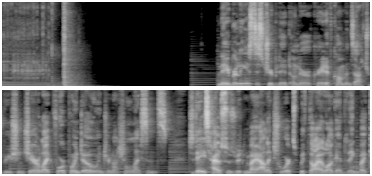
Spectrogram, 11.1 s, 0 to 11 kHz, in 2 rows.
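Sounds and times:
solid thunk of a door shutting: 0:00.7 - 0:01.4
speech: 0:03.2 - 0:11.0.

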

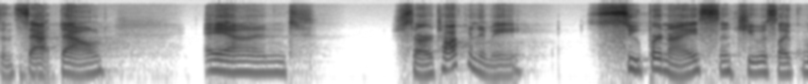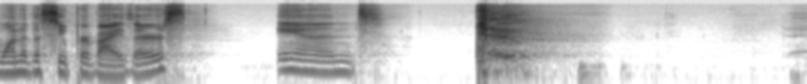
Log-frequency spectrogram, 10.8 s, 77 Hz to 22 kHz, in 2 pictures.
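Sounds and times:
speech: 0:00.0 - 0:08.0
woman with a cold coughing: 0:08.6 - 0:09.3.

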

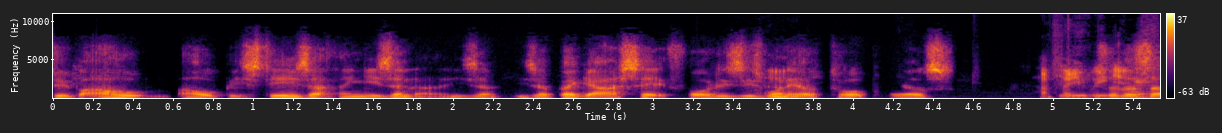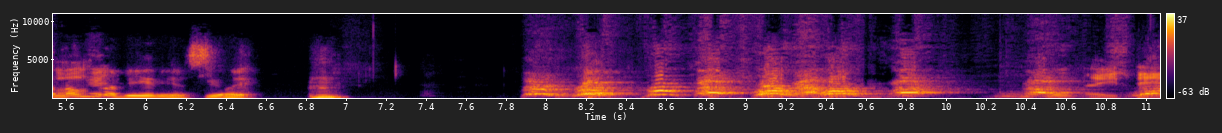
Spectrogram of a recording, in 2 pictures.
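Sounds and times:
speech: 0:00.0 - 0:07.1, 0:10.3 - 0:11.0
dog yapping: 0:07.9 - 0:11.0.

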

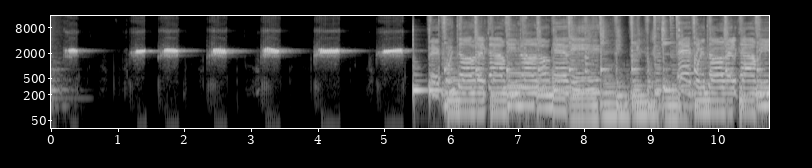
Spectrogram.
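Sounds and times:
cricket chirping: 0:00.0 - 0:05.5
speech: 0:05.8 - 0:08.4, 0:09.3 - 0:10.7.

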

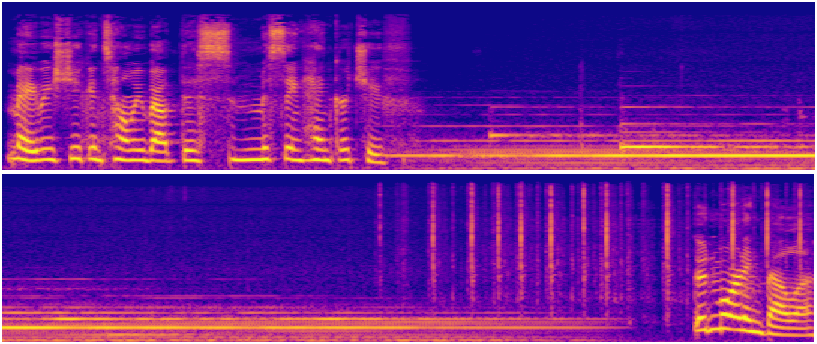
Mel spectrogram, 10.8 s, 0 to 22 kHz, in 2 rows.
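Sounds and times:
speech: 0:00.0 - 0:02.8, 0:10.1 - 0:10.8
steady low hum: 0:02.4 - 0:09.4
typewriter keys clacking: 0:07.9 - 0:10.8.

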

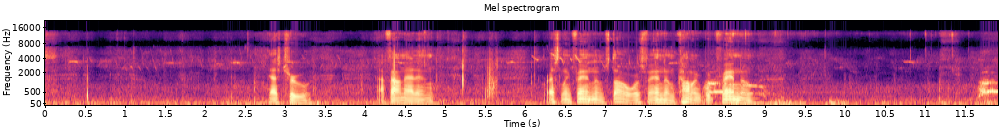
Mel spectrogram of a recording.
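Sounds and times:
faint shuffle of footsteps walking: 0:00.0 - 0:11.9
speech: 0:02.8 - 0:03.4, 0:04.2 - 0:05.0, 0:06.3 - 0:09.0
dog barking outdoors: 0:08.2 - 0:09.1, 0:11.6 - 0:11.9.

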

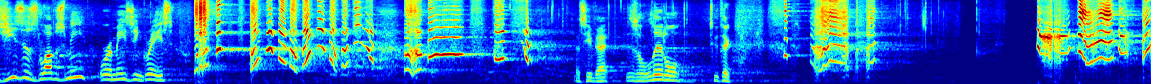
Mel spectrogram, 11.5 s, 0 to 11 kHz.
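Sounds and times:
speech: 0:00.0 - 0:02.1, 0:05.8 - 0:07.7
squeaky buzzing whistle blown through a paper wrapper: 0:02.0 - 0:05.8, 0:07.8 - 0:09.2, 0:10.4 - 0:11.5.

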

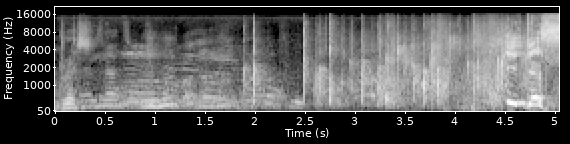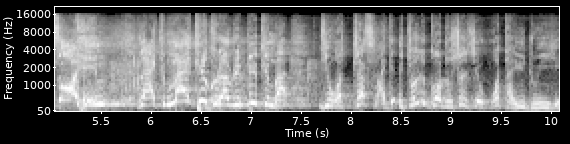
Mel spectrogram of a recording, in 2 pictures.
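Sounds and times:
speech: 0:00.0 - 0:02.9, 0:04.5 - 0:10.0
audience clapping: 0:01.9 - 0:07.9.

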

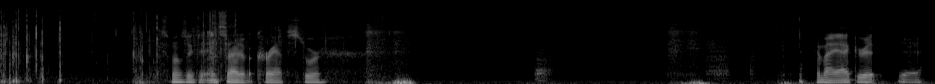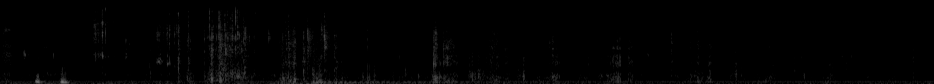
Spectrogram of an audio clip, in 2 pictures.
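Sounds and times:
crunching and chewing a crisp sweet snack: 0:00.0 - 0:03.8, 0:09.6 - 0:18.6
speech: 0:01.7 - 0:03.8, 0:08.2 - 0:09.4.

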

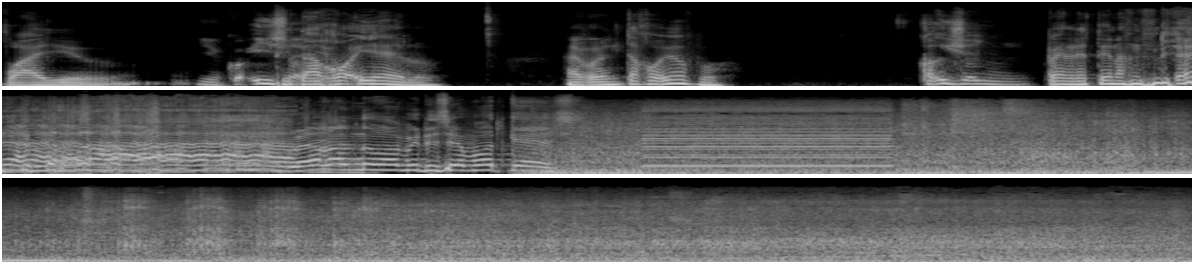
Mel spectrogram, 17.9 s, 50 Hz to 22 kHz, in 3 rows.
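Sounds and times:
speech: 0:00.0 - 0:02.2, 0:02.8 - 0:03.7, 0:04.6 - 0:09.5
laughter: 0:05.6 - 0:08.0
engines rumbling in dense traffic: 0:08.5 - 0:17.8
hissing road noise: 0:08.6 - 0:17.8
car horn blaring in a traffic jam: 0:09.1 - 0:10.6.

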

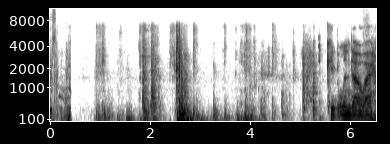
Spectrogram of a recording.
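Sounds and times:
speech: 0:00.0 - 0:00.4, 0:05.6 - 0:06.5
rattling and shuffling door handling noises: 0:00.9 - 0:05.5
door being pushed shut with a heavy thud: 0:01.8 - 0:03.4.

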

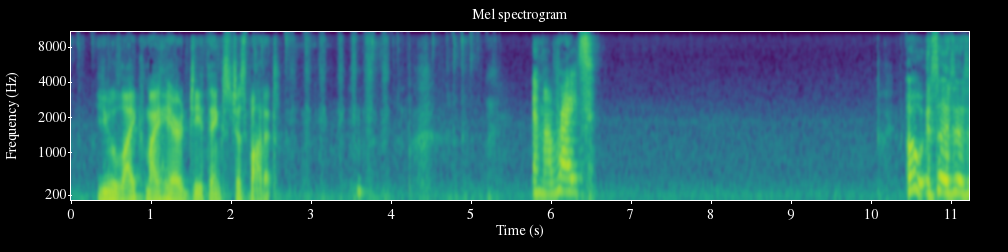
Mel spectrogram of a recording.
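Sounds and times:
speech: 0:00.4 - 0:02.7, 0:03.6 - 0:03.8, 0:05.8 - 0:06.6, 0:10.4 - 0:11.2
typing on a computer keyboard: 0:03.8 - 0:05.2.

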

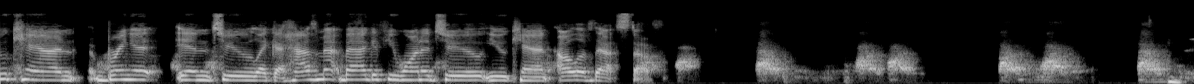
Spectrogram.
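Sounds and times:
speech: 0:00.0 - 0:07.0
dog barking: 0:06.4 - 0:09.3, 0:10.0 - 0:11.9.

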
